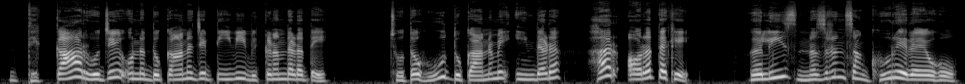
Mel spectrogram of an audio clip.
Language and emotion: Sindhi, disgusted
